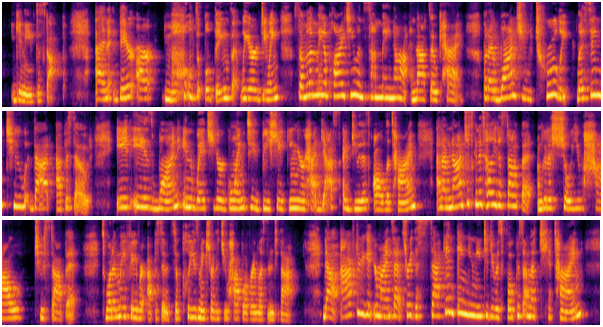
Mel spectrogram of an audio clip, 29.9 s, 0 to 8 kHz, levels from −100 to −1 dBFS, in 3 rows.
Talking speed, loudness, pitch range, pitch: 225 wpm, -16 LUFS, 235-310 Hz, 265 Hz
